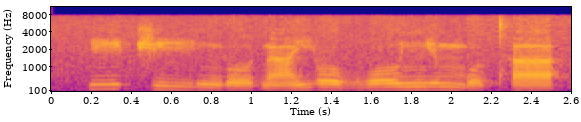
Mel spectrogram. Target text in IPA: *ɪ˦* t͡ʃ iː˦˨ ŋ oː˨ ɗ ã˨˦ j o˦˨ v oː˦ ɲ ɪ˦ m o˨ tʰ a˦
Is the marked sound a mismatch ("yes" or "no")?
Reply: yes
